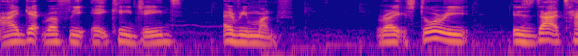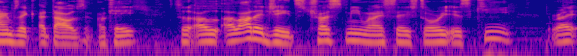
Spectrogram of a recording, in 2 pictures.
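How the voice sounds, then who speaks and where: Music plays behind a man talking. He speaks at a fairly slow pace and medium pitch. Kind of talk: gaming guide talk to camera. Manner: stuttering; casual.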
